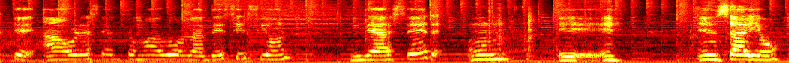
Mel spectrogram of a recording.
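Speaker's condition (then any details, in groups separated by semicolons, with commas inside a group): Cerebral palsy from birth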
